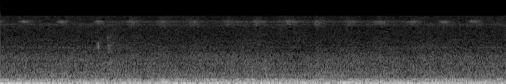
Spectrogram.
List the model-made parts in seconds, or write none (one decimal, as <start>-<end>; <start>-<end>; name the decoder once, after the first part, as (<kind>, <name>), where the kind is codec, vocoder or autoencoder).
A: 1.1-4.2 (codec, SNAC)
